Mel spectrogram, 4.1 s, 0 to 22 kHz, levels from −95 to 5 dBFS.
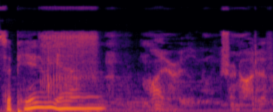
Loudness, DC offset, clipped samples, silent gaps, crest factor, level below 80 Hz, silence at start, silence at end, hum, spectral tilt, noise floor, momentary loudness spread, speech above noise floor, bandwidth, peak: -31 LUFS; under 0.1%; under 0.1%; none; 16 dB; -46 dBFS; 0 s; 0 s; none; -5.5 dB/octave; -50 dBFS; 22 LU; 21 dB; 17.5 kHz; -14 dBFS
